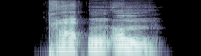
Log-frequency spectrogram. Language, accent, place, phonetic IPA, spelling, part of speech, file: German, Germany, Berlin, [ˌtʁɛːtn̩ ˈʊm], träten um, verb, De-träten um.ogg
- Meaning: first-person plural subjunctive II of umtreten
